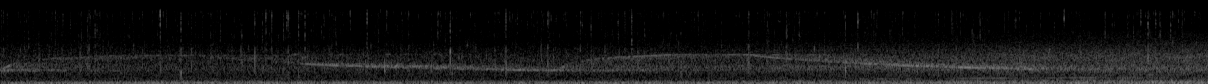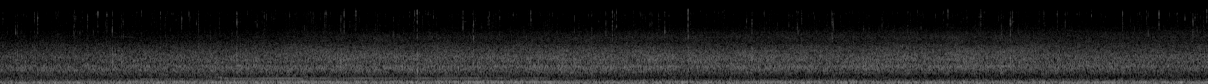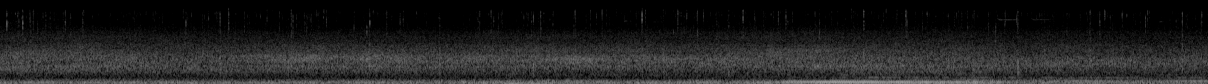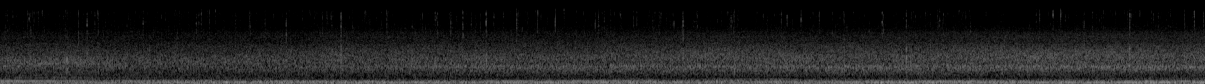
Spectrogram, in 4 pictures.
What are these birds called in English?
unidentified bird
